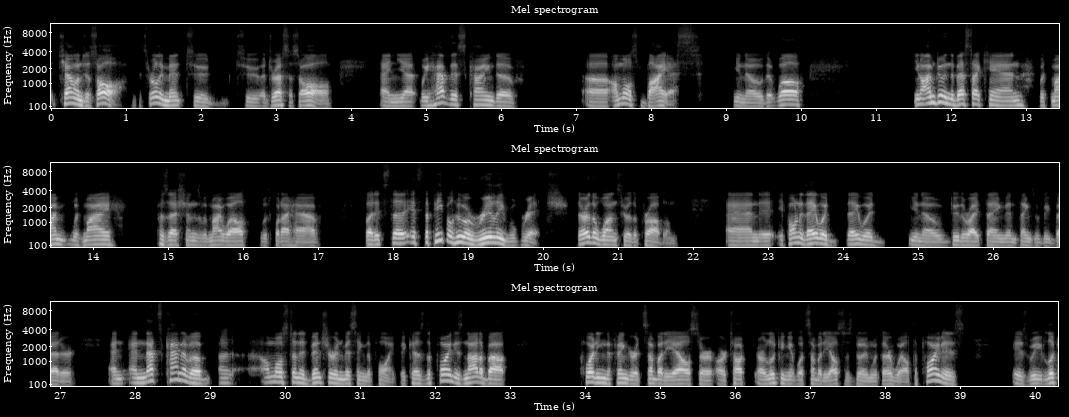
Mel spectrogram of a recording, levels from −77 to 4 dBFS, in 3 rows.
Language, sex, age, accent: English, male, 40-59, American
